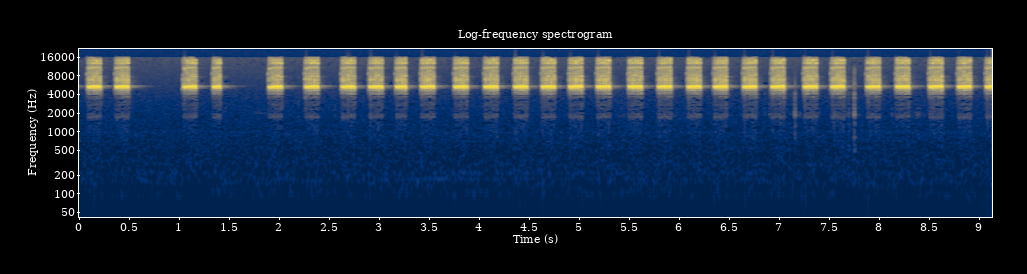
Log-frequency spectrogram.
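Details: Night-time cricket chirps captured live with a field recorder: short high buzzy pulses repeated rapidly, with a brief pause near the start before the even rhythm resumes; nothing else audible.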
